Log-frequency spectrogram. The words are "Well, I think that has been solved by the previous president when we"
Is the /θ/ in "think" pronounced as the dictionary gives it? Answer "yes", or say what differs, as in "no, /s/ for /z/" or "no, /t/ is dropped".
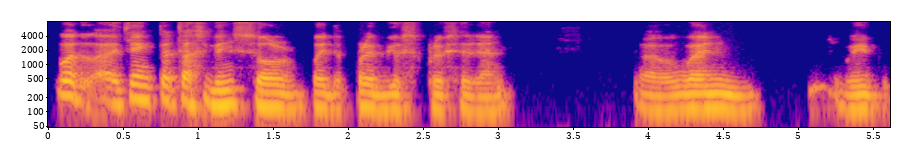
no, /t/ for /θ/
